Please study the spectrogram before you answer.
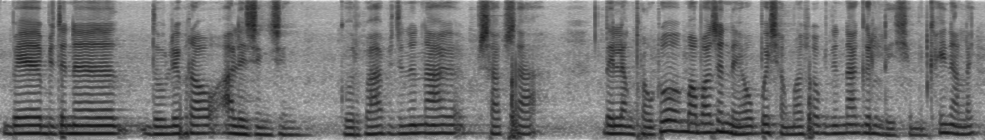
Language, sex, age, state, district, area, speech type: Bodo, female, 60+, Assam, Kokrajhar, urban, spontaneous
